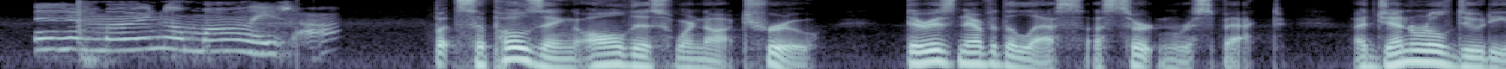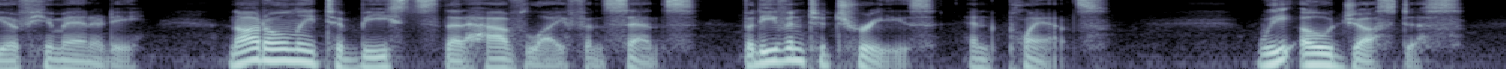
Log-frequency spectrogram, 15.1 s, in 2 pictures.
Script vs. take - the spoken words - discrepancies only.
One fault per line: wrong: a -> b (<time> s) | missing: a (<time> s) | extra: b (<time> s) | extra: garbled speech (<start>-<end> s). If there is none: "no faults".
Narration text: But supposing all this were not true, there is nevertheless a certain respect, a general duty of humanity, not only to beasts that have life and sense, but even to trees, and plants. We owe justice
no faults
